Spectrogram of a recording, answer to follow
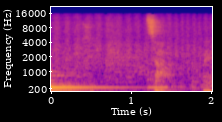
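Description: A hand-drum stroke rings out with a low tone and fades away over about a second and a half, followed by a couple of soft taps on the drums.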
